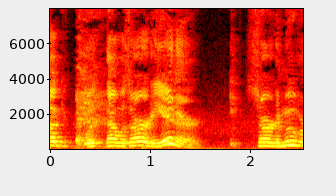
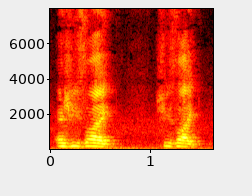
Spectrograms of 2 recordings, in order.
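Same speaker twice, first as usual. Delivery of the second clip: ordinary talk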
